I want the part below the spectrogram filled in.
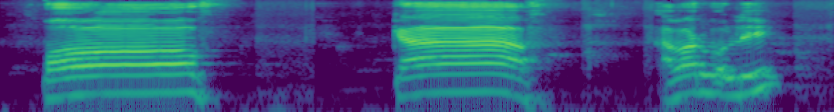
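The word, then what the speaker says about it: ق: এসেছে এটার নাম হল কফ কফ কফ কফ উচ্চারণের সময় গোলা থেকে একটা ধাক্কা হবে কফ কফ এরপরে দেখতেছেন যে আলিফ এবং ছোট্ট একটা টান রয়েছে।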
